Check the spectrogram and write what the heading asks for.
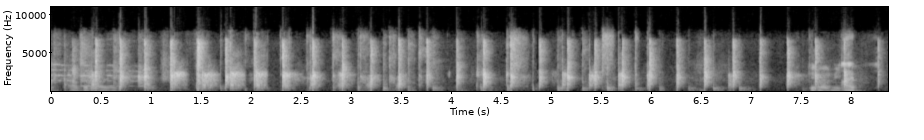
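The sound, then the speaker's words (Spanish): Steady, rhythmic clapping, sharp and fairly loud, repeating at a quick even pace for several seconds, with a voice briefly speaking at the start and again near the end. “Y hay que aplaudir.”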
